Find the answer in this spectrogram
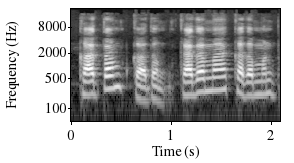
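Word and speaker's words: कदम: தேர்டாக என்ன பார்க்குறோம், கதமன்னு படிக்கிறது இல்லை, எப்படி படிக்கிறோம், கதம், ஸ்டெப் பை ஸ்டெப், கதம்.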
